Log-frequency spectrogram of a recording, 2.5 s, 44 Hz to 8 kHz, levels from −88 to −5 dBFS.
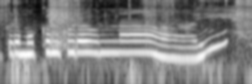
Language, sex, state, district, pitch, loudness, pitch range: Telugu, female, Andhra Pradesh, Annamaya, 310 Hz, -14 LUFS, 285-315 Hz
